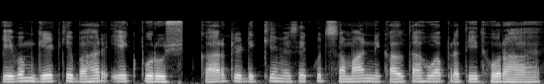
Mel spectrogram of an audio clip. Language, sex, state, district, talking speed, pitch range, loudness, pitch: Hindi, male, Jharkhand, Ranchi, 210 wpm, 125-140 Hz, -15 LUFS, 135 Hz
